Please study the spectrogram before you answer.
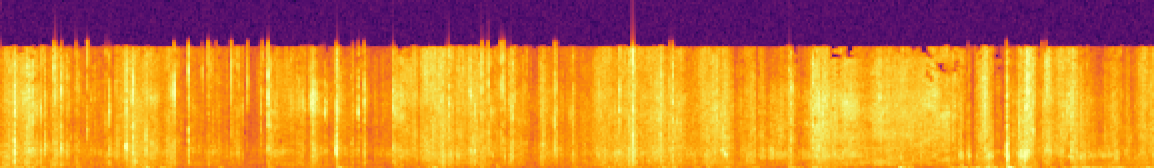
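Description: A thin sheet of white honeycomb-cut packing paper is stretched, waved, then flattened and rubbed with fingertips on a dark surface. It makes a quiet, continuous bright crinkling and papery rustle with dense tearing-like crackles over a faint low hum.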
